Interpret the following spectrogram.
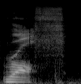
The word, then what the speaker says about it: wrath: Y which Old English Roth yes see I knew I knew Roth was an Old English way of pronouncing it but I just again thought that that was the same word that one is that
